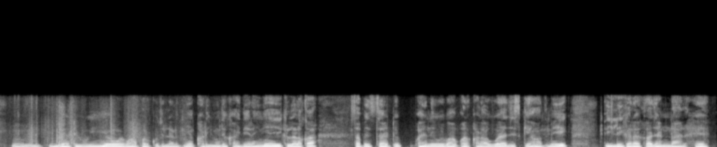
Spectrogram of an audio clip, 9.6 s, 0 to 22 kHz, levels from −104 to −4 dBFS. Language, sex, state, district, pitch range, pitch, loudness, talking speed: Hindi, male, Chhattisgarh, Korba, 145-165 Hz, 155 Hz, -15 LUFS, 220 wpm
